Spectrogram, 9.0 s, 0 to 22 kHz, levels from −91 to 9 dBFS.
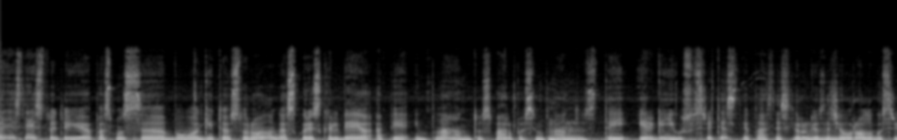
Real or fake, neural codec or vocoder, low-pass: real; none; 14.4 kHz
